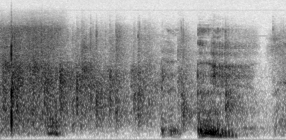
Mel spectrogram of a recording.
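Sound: audience applauding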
